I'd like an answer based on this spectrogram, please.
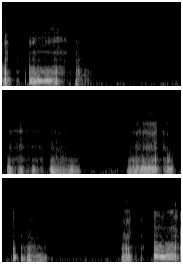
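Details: Sleeping senior pit bull mix named Solomon, possibly dreaming, in a small indoor room: short, gravelly snorts come in irregular clusters separated by several seconds of near silence.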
